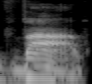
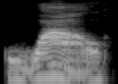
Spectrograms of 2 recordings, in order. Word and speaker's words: Vav: up and down line, we're going to call it Vav. And it has the V sound as in victory. And it depicts a tent peg, and it kind of looks like a tent peg, doesn't it? It's sometimes called wow and pronounced W as in way.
